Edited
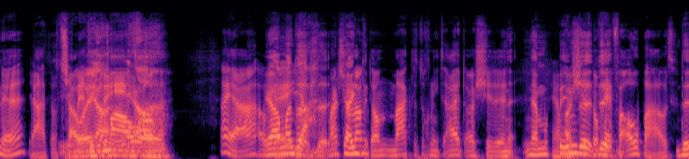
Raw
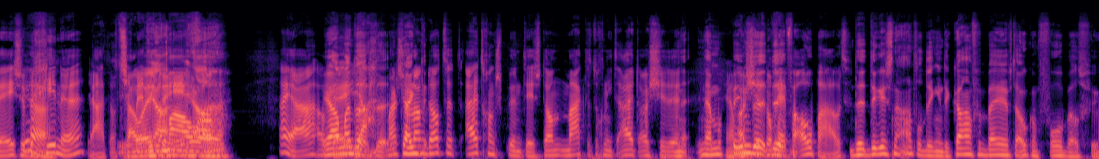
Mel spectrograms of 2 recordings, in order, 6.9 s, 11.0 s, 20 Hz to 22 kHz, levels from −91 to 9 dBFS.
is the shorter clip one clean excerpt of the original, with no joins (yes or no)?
no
